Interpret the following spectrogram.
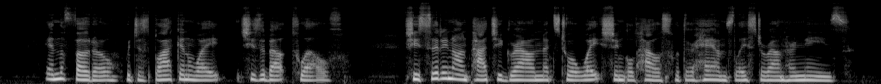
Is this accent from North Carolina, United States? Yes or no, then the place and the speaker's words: no; Ohio, United States; now in California, United States; It's estimated that 36% of Californians were not born in the state. I'm in that number. I was born in Ohio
